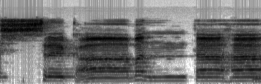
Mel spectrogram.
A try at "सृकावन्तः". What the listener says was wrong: No holding on sru. There should not be holding on sru. Because sru is a sru. It's not a suru. प्रचरन्ति सृकावन्तः.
